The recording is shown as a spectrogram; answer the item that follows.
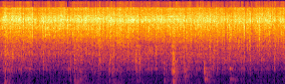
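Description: Stuffed pork cube steaks sizzling in an oiled pan just after being flipped, a steady crackling hiss with scattered sharp pops, close and fairly loud, no talking.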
